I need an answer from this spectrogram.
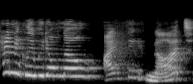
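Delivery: high voice with a big crack. Speaker answering a question about aliens, with a big voice crack. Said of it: "that was a very big voice crack".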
